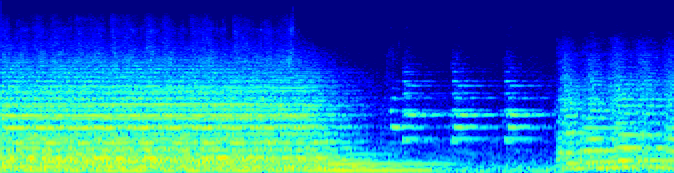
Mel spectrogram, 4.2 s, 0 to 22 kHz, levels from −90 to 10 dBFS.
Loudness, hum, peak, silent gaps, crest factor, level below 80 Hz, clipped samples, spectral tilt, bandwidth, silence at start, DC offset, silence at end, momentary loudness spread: -28 LUFS; none; -12 dBFS; none; 16 dB; -38 dBFS; under 0.1%; -7 dB/octave; 14 kHz; 0 s; under 0.1%; 0 s; 16 LU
